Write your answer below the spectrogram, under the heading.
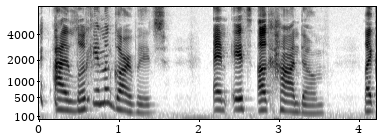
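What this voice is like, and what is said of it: Usual voice. Nothing is said of it.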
